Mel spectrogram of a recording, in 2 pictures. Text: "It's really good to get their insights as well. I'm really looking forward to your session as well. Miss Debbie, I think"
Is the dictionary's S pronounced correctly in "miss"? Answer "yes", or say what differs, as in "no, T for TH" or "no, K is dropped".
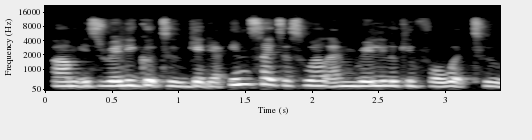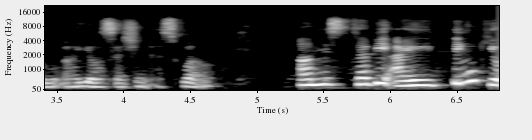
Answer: yes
